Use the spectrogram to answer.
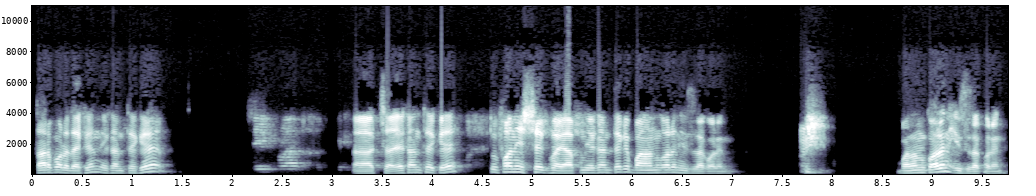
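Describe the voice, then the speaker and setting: A man's voice: on the high side, narrow, tinny audio. Patient man teaching recitation online. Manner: patient, repeats letters and syllables slowly. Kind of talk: online class tutoring. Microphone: video call.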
